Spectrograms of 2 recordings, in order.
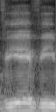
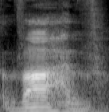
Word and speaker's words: Vav: Comment on Vav, V-A-V, pronounced Vav, Vav.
